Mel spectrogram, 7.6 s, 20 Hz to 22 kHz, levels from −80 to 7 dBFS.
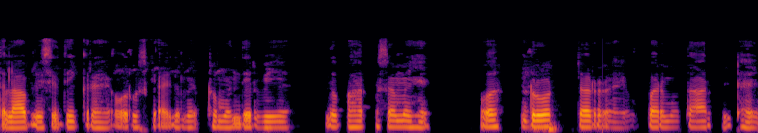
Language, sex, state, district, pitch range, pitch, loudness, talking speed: Hindi, male, Chhattisgarh, Balrampur, 140-150 Hz, 145 Hz, -21 LUFS, 220 wpm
